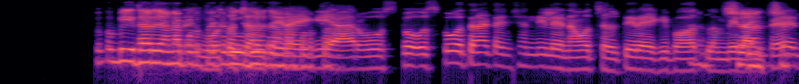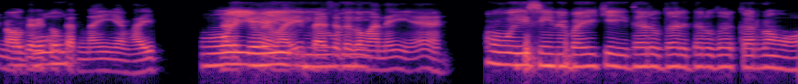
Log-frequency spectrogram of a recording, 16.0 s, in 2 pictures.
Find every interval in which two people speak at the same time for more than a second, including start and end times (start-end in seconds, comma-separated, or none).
1.7-3.5, 7.0-8.4, 10.2-11.8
